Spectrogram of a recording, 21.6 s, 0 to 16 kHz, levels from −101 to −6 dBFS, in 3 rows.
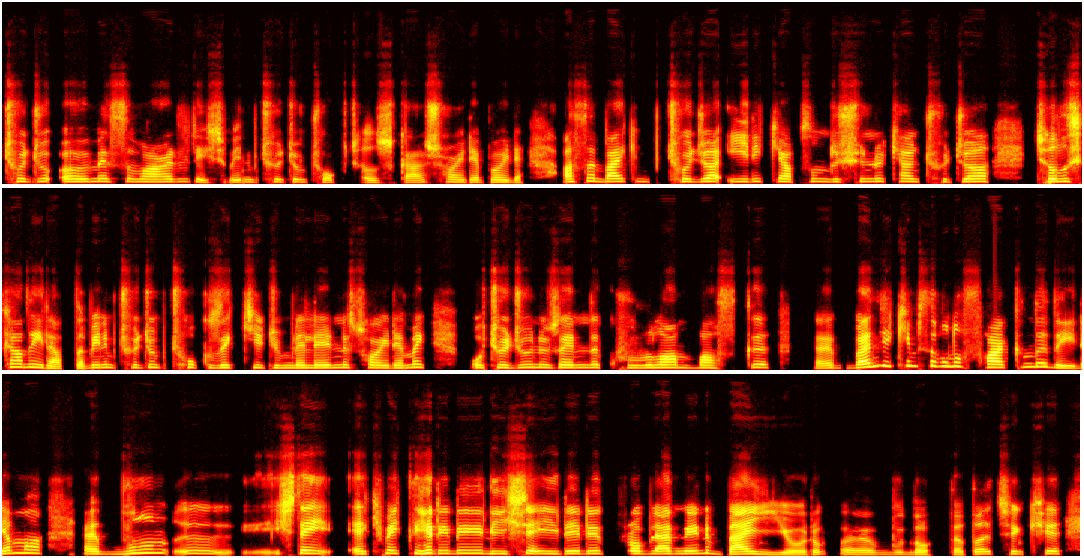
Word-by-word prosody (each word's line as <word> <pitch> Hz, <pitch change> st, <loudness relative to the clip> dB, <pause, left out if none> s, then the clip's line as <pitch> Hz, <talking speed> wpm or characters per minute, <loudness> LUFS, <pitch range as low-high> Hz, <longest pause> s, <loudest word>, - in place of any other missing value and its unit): çocuğu 255 Hz, 0 st, -3 dB
övmesi 245 Hz, 0 st, -2 dB
vardır 235 Hz, +1 st, -1 dB
ya, -, -, -2 dB
işte, 185 Hz, -, -4 dB
benim 200 Hz, +1 st, -6 dB
çocuğum 220 Hz, -1 st, -6 dB
çok 185 Hz, -, -9 dB
çalışkan, 175 Hz, 0 st, -2 dB
şöyle, 200 Hz, 0 st, -2 dB
böyle. 195 Hz, -3 st, -3 dB, 0.3 s
Aslında 245 Hz, +2 st, -1 dB
belki 255 Hz, 0 st, +3 dB
bu 235 Hz, -, -17 dB
çocuğa 255 Hz, +1 st, +2 dB
iyilik 240 Hz, +2 st, -4 dB
yaptığını 245 Hz, +1 st, -2 dB
düşünürken 250 Hz, +1 st, -2 dB
çocuğa 245 Hz, +2 st, 0 dB, 0.3 s
çalışkan 265 Hz, +3 st, +4 dB
değil 265 Hz, -4 st, 0 dB
hatta 185 Hz, +2 st, -2 dB
"benim 250 Hz, +1 st, 0 dB
çocuğum 250 Hz, +2 st, -4 dB
çok 260 Hz, -, -5 dB
zeki" 235 Hz, +1 st, -1 dB
cümlelerini 225 Hz, +2 st, -1 dB
söylemek, 230 Hz, +2 st, -1 dB, 0.3 s
o 235 Hz, -, -3 dB
çocuğun 250 Hz, +2 st, 0 dB
üzerinde 245 Hz, 0 st, 0 dB
kurulan 235 Hz, 0 st, -1 dB
baskı, 230 Hz, +3 st, -2 dB, 0.3 s
eee, 215 Hz, +3 st, 0 dB
bence 300 Hz, -, +6 dB
kimse 390 Hz, 0 st, -1 dB
bunun 355 Hz, 0 st, +1 dB
farkında 300 Hz, +4 st, +4 dB
değil 210 Hz, +2 st, 0 dB
ama, 285 Hz, 0 st, -1 dB, 0.3 s
eee, 215 Hz, -, +4 dB
bunun 270 Hz, +11 st, -2 dB
ııı, 255 Hz, -1 st, -6 dB
i -, -, -17 dB, 0.2 s
işte 265 Hz, -3 st, +6 dB
ekmeklerini 265 Hz, +2 st, +4 dB
ni 230 Hz, 0 st, +1 dB
şeylerin, 235 Hz, +1 st, +4 dB, 0.2 s
problemlerini 235 Hz, +2 st, +4 dB
ben 200 Hz, +1 st, +10 dB
yiyorum, 170 Hz, -4 st, 0 dB
eee, -, -, -5 dB, 0.2 s
bu 175 Hz, 0 st, -14 dB
noktada. 165 Hz, +4 st, -4 dB
Çünkü 225 Hz, +2 st, -1 dB
240 Hz, 155 wpm, -24 LUFS, 220-255 Hz, 0.3 s, ben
